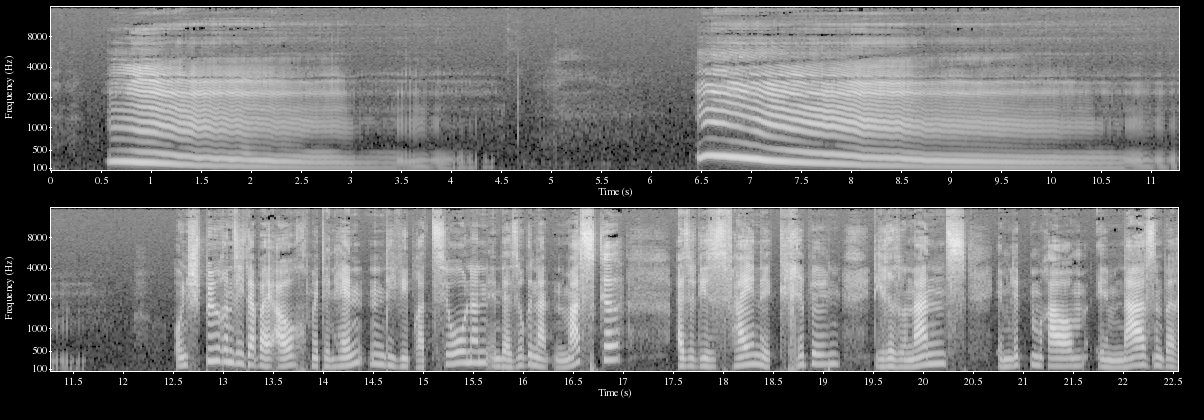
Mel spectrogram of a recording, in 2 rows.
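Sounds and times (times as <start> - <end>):
person humming vocal exercise: 0.6 - 4.5, 6.4 - 11.6
speech: 12.6 - 22.5.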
